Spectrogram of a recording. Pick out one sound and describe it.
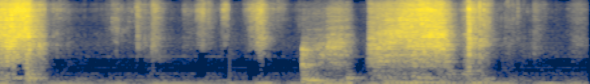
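A hand plane shaves wood with a rasping hiss.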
